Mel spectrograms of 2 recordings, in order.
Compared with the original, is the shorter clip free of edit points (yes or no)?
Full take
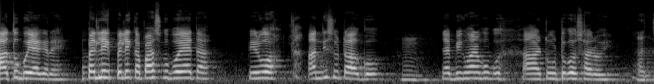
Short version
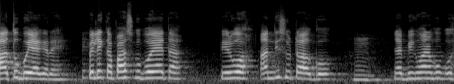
no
